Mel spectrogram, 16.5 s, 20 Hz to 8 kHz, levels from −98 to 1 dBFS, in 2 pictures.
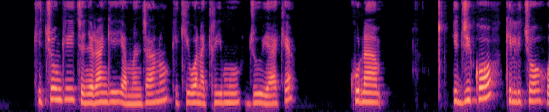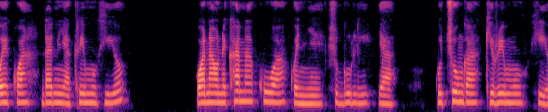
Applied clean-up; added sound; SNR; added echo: neural mask model Resemble Enhance denoiser.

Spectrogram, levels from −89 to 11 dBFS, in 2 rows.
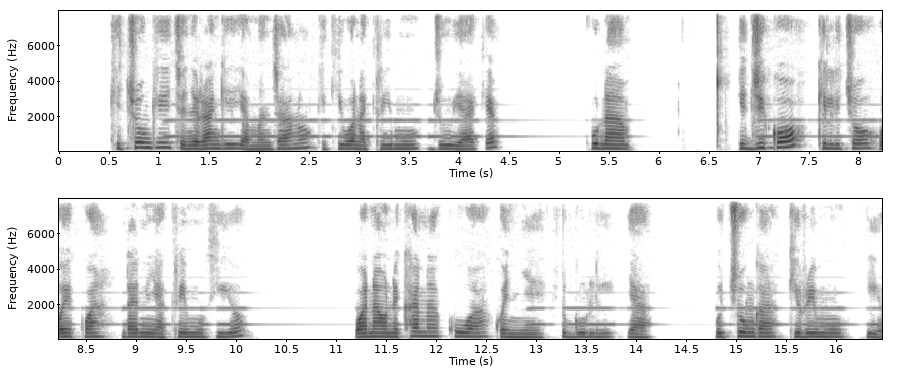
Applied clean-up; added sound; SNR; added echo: neural mask model RNNoise.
